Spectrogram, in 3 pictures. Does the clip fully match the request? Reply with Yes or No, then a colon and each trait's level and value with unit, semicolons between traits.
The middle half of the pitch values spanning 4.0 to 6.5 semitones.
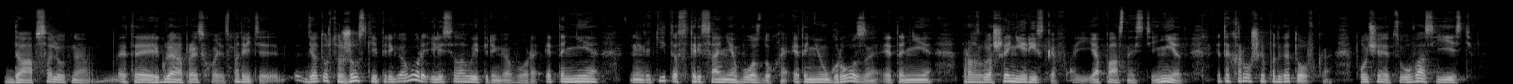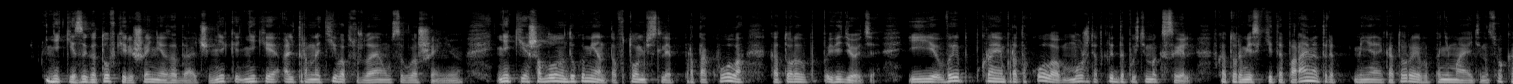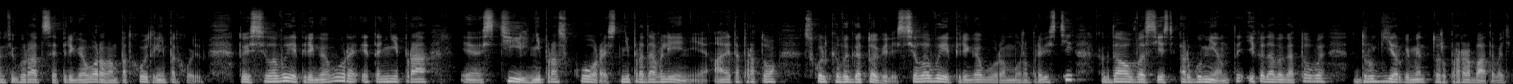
No: average, 3.4 semitones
